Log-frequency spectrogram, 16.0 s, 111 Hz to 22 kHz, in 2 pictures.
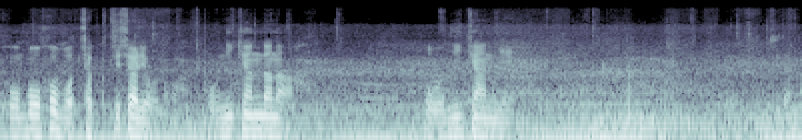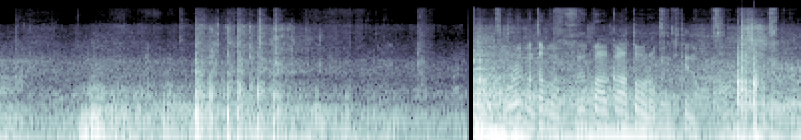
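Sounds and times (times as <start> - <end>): people's voices: 6.6 - 10.1, 11.4 - 15.9.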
